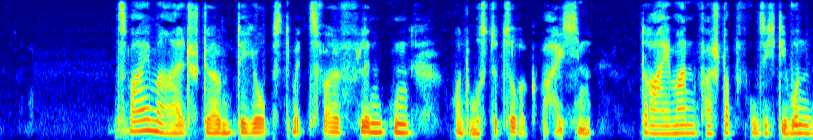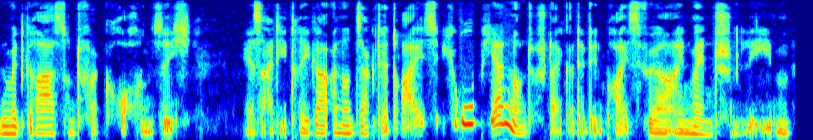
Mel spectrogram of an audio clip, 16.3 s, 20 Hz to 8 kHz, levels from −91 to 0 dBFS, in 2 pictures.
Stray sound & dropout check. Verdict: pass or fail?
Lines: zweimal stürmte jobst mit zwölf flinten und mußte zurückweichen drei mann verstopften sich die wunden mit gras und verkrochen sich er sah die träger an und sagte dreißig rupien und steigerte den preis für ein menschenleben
pass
